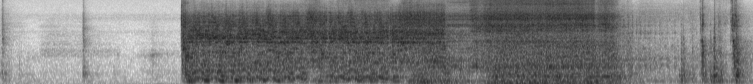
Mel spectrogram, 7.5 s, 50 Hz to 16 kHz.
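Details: 1955 Ford Mainline ute custom with a 302 Windsor V8 and C6 automatic, on a weak battery plus jump starter: silence, a few seconds of cranking, then a loud rough idle; starts fine.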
